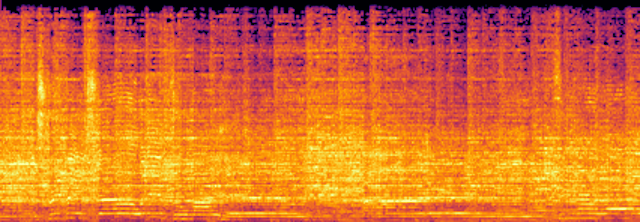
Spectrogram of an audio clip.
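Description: Live sixties-style garage rock band playing loud: electric guitars and drums with singing.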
